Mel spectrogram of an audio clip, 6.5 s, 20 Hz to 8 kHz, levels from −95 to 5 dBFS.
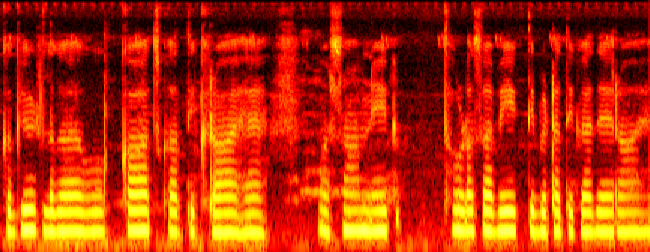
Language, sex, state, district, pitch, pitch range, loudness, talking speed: Hindi, female, Rajasthan, Bikaner, 185 Hz, 180-190 Hz, -16 LUFS, 195 wpm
